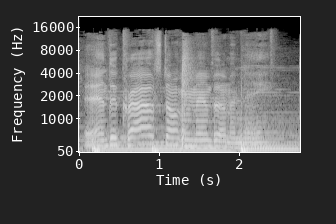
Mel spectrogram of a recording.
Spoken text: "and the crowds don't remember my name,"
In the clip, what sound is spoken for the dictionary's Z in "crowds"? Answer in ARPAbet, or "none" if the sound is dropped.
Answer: Z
